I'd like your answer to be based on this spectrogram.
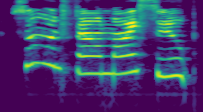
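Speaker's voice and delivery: small, high, squeaky little voice. Narrator reading a story aloud, voicing Baby Bear's line, Baby Bear's high squeaky voice. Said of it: "in her high, squeaky voice".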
